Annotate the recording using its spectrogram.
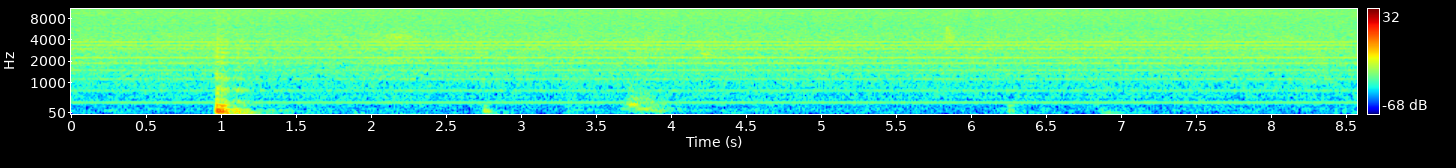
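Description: Steady electrical hum from the sound system in a quiet room, broken by one loud thump about a second in, likely a bump on a table microphone, and a few faint knocks later on.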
